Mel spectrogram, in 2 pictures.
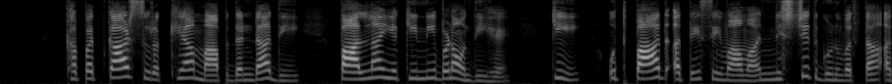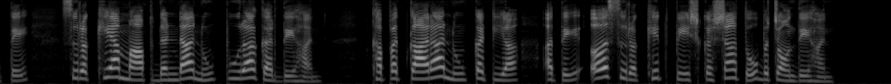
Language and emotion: Punjabi, neutral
